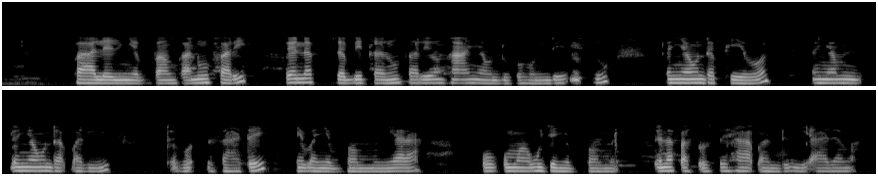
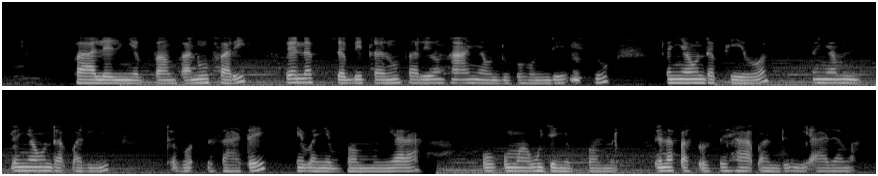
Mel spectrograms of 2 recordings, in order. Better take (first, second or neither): first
